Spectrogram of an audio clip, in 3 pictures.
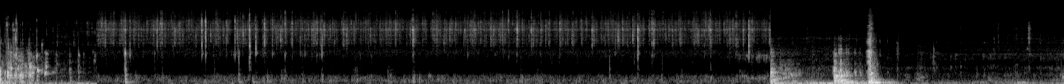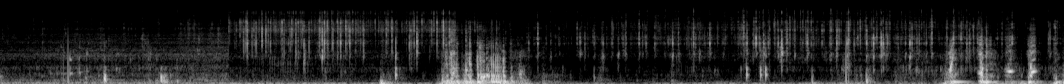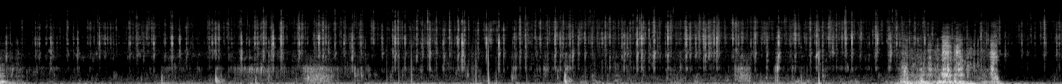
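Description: Underwater water sounds through a submerged camera: a muffled rush and bubbling, with a high hissing in the first several seconds and a few low, muffled thumps spread through, the loudest about eight and fifteen seconds in.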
